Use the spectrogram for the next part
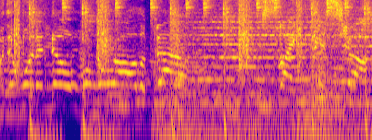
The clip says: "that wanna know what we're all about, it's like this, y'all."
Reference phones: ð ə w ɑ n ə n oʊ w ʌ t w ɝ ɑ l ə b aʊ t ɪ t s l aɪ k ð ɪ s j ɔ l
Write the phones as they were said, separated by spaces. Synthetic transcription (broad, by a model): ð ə w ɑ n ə n oʊ w ʌ t w ɝ ɑ l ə b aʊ ɪ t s l aɪ k ð ɪ s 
